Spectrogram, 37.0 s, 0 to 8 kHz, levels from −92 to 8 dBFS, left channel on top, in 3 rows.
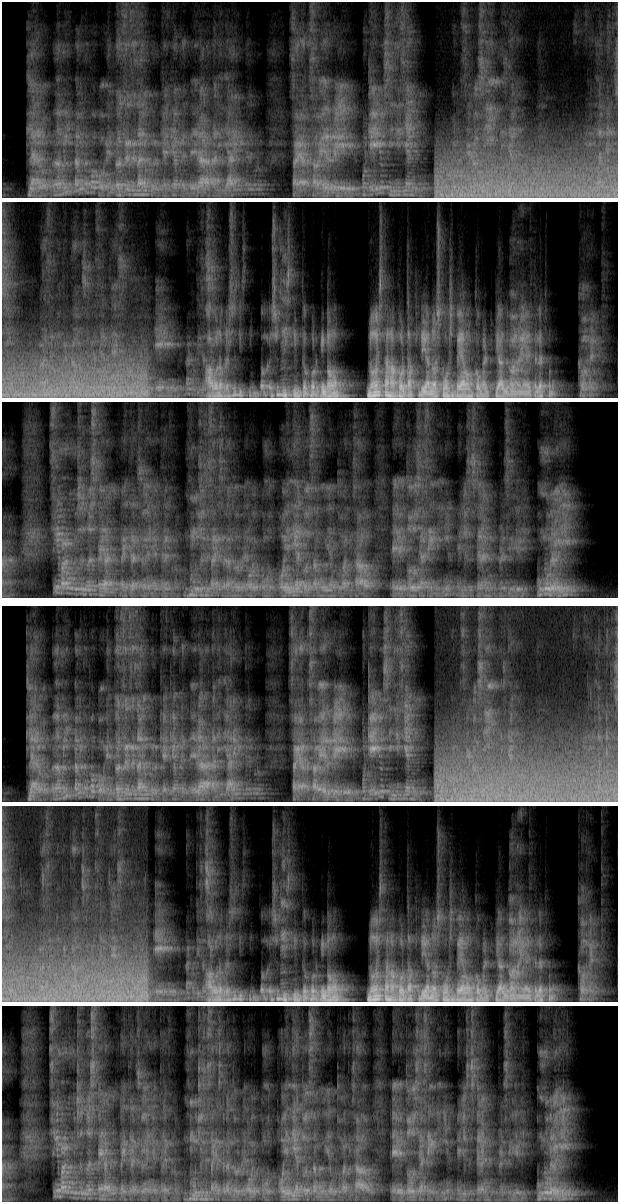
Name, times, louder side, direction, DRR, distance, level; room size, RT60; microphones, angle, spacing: voice 1, 0.5-8.5 9.0-11.0 11.4-12.6 12.8-16.7 17.9-18.2 22.4-23.0 23.8-24.1 24.6-36.0, right 2 dB, 70° right, 1 dB, 6.1 m, -35 dB
sound 1, 8.6-15.3, right 3 dB, 90° right, 0.9 m, -29 dB
voice 2, 16.4-19.1 19.6-23.4, left 1 dB, 20° left, 9 dB, 0.7 m, -25 dB
20.0 x 11.0 x 5.9 m, 0.91 s
head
